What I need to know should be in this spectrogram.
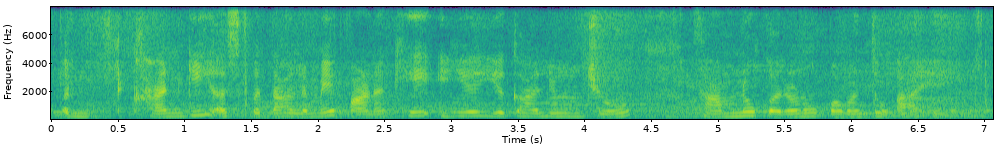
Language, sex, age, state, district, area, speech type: Sindhi, female, 18-30, Gujarat, Junagadh, rural, spontaneous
